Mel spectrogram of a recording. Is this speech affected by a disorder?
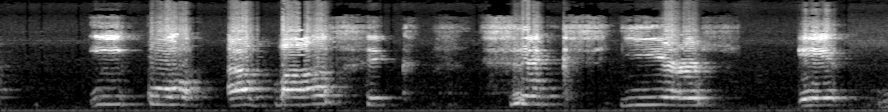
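Yes: acquired brain injury; cannot talk as before.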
